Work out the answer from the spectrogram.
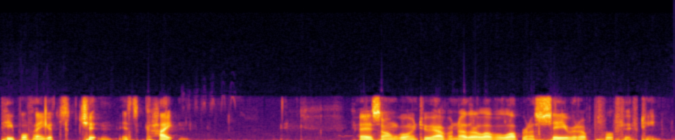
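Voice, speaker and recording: A man's voice: mid-range voice, level tone, quick pace, a bit bright, clean tone, dry recording, highs cut off. A man giving a casual voice-over game tutorial, rambling and often restarting or correcting himself. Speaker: gaming tutorial creator.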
